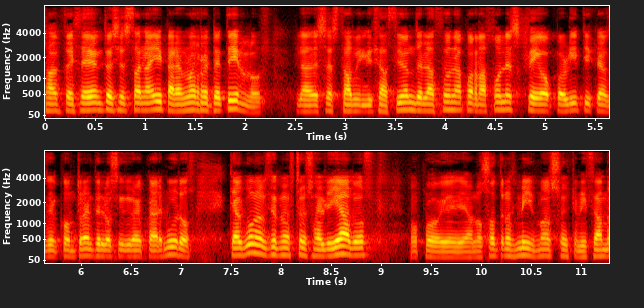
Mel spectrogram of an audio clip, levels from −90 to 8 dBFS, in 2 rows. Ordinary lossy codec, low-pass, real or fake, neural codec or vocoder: none; none; fake; codec, 16 kHz, 1 kbps, FunCodec, trained on Chinese and English, 50 frames a second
